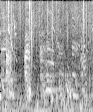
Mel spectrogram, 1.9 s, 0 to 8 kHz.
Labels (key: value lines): label: biophony, dolphin
recorder: SoundTrap 500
